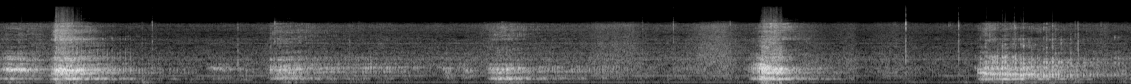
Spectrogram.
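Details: A lion gives a series of short, forceful roaring bursts, about five spaced two to three seconds apart, each a harsh grunting blast separated by quieter rumbling.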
